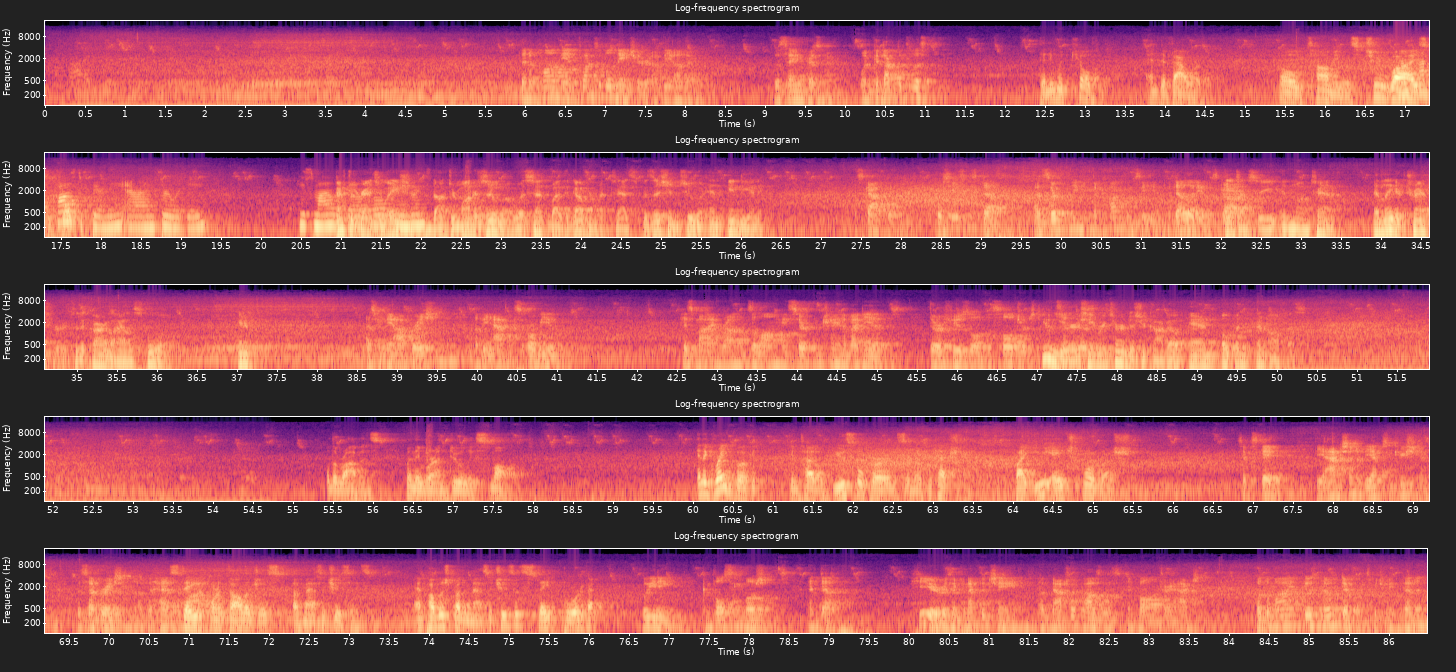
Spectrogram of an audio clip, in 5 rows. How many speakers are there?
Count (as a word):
five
